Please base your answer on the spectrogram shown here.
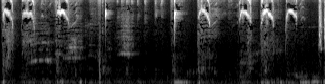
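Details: A sogon, recorded to stimulate other sogon birds to sing, gives very high, thin, arched notes, singly or in quick pairs, every half second or so, with brief pauses between bursts, faint low background noise beneath.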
